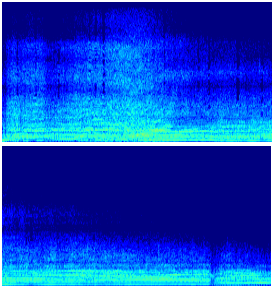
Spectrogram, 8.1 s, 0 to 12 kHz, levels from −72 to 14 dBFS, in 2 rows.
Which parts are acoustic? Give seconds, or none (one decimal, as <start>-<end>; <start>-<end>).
0.7-1.5; 4.1-5.2; 5.8-6.9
